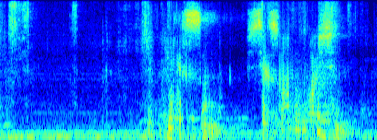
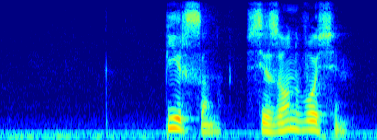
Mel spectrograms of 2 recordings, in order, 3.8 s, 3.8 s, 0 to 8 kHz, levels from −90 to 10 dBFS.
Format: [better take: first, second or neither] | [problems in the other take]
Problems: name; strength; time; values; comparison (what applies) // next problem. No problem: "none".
second | noise reduction (neural separator model SepFormer DNS4)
